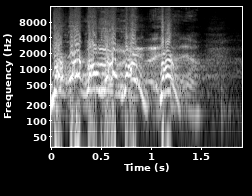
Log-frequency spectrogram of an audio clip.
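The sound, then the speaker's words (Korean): A person imitates a dog barking, giving a quick run of sharp vocal barks and yips, with the sound trailing off at the end. “아, 나 이거 몇번 짖어야 되는”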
